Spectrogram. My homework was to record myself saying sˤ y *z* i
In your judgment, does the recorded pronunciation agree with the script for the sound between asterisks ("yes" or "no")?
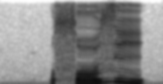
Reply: yes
